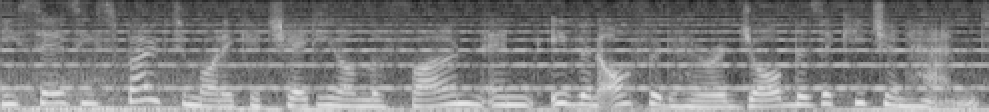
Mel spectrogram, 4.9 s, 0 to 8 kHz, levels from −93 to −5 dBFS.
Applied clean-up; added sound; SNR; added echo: none; Bowed string instrument; 10 dB; none.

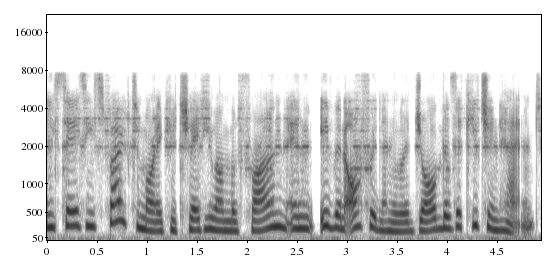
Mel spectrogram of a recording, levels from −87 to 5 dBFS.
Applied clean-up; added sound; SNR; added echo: neural diffusion model UNIVERSE++.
